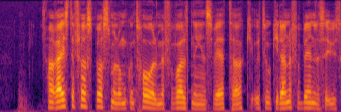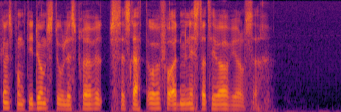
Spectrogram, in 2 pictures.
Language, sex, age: Norwegian, male, 20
